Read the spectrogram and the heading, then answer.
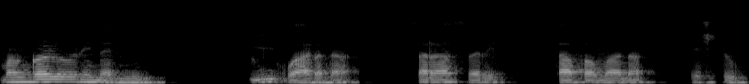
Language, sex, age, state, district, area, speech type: Kannada, male, 45-60, Karnataka, Chikkaballapur, rural, read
